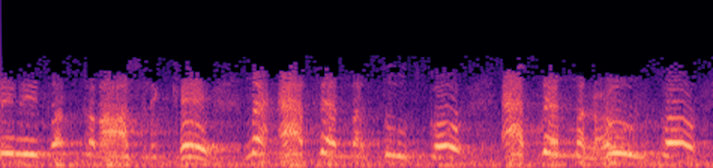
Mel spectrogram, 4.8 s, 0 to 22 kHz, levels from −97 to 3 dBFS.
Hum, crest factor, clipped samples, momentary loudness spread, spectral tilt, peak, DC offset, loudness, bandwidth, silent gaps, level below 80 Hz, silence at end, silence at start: none; 14 dB; under 0.1%; 6 LU; -6.5 dB/octave; -4 dBFS; under 0.1%; -18 LUFS; 4.7 kHz; none; -36 dBFS; 0 s; 0 s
